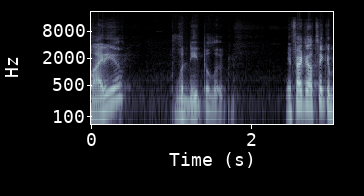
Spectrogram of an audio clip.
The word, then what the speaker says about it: balut: Do you pronounce the T? – Hey, I'm not a medical professional. Mm-hmm. It looks like I'm looking at the phonetic pronunciation, and it looks like balut or balut. The second pronunciation has the T on it.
